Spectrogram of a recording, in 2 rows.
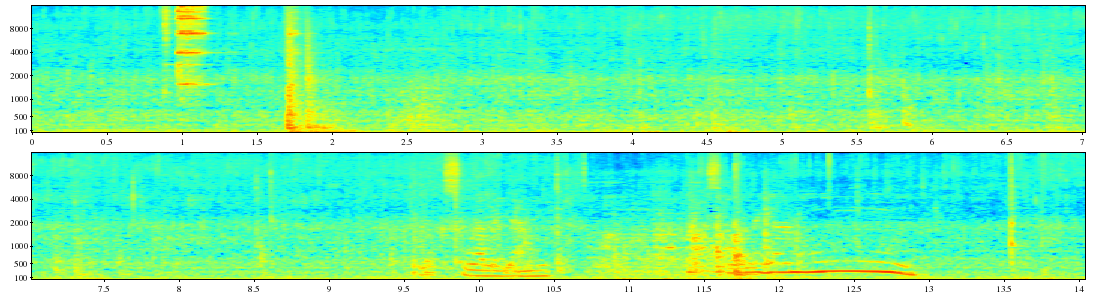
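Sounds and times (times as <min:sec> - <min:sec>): stir-fry sizzling in wok: 0:00.0 - 0:14.0
teaspoon clinking on wok: 0:00.9 - 0:01.4.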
